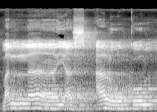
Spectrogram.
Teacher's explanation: Kalau bila gunnah, lam dan ro itu tanpa gunnah, tanpa dengung, jangan ditahan. Man la yas'alukum, yas'a ya, harus jelas.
